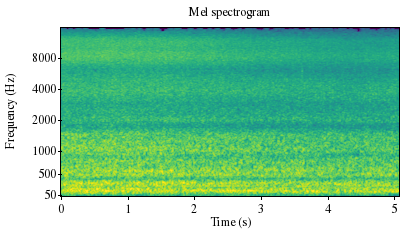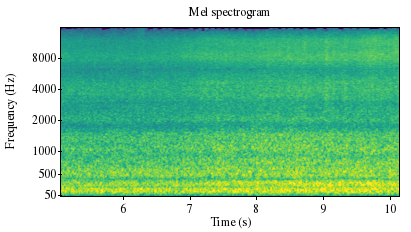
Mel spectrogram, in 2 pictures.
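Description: A boat engine drones steadily close by.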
